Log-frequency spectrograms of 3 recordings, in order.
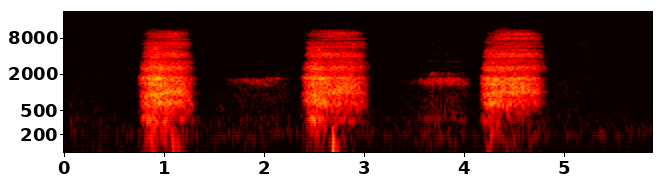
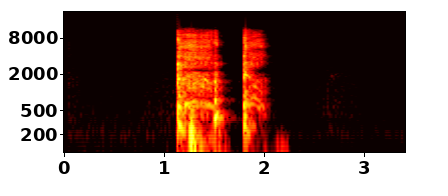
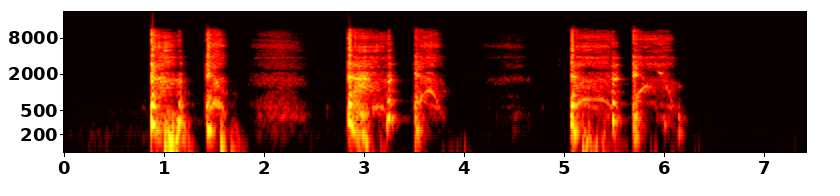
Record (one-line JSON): {"exhalation_length": "5.9 s", "exhalation_amplitude": 7249, "exhalation_signal_mean_std_ratio": 0.46, "cough_length": "3.4 s", "cough_amplitude": 30212, "cough_signal_mean_std_ratio": 0.3, "three_cough_length": "7.4 s", "three_cough_amplitude": 32697, "three_cough_signal_mean_std_ratio": 0.33, "survey_phase": "beta (2021-08-13 to 2022-03-07)", "age": "45-64", "gender": "Female", "wearing_mask": "No", "symptom_cough_any": true, "symptom_runny_or_blocked_nose": true, "symptom_sore_throat": true, "symptom_fatigue": true, "symptom_fever_high_temperature": true, "symptom_headache": true, "symptom_other": true, "smoker_status": "Ex-smoker", "respiratory_condition_asthma": false, "respiratory_condition_other": false, "recruitment_source": "Test and Trace", "submission_delay": "2 days", "covid_test_result": "Positive", "covid_test_method": "RT-qPCR", "covid_ct_value": 24.9, "covid_ct_gene": "N gene", "covid_ct_mean": 25.3, "covid_viral_load": "5000 copies/ml", "covid_viral_load_category": "Minimal viral load (< 10K copies/ml)"}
